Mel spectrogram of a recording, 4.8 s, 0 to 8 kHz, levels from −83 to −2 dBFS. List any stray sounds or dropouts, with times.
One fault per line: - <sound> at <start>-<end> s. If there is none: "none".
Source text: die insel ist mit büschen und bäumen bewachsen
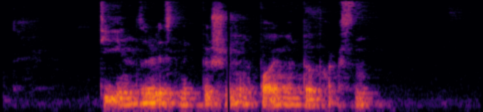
- dropout at 2.3-2.3 s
